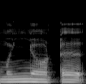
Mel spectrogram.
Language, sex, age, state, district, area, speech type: Malayalam, male, 30-45, Kerala, Palakkad, rural, read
